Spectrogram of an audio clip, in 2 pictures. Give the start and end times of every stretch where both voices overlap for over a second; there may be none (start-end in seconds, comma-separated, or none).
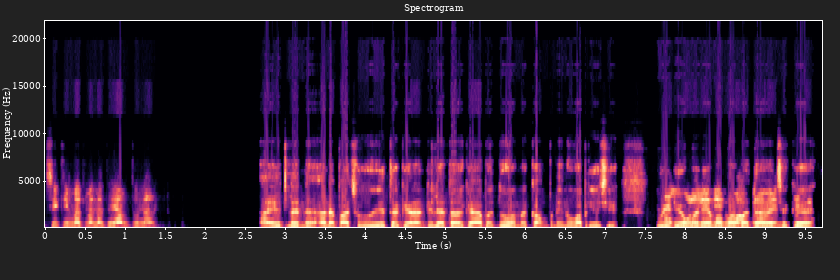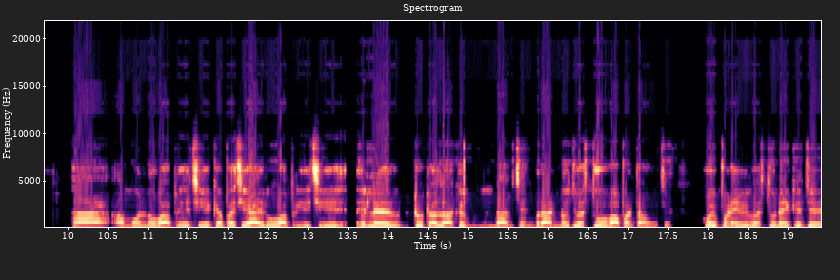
7.8-9.2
